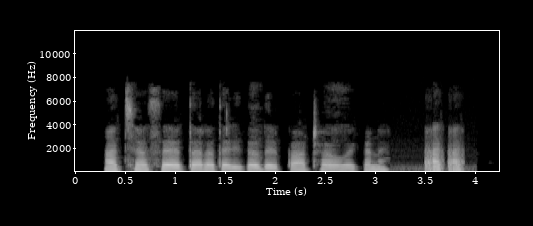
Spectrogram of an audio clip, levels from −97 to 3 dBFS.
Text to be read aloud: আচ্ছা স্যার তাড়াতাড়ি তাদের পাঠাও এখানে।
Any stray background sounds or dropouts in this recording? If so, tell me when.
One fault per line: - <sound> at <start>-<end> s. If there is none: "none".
- laugh at 3.5-3.9 s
